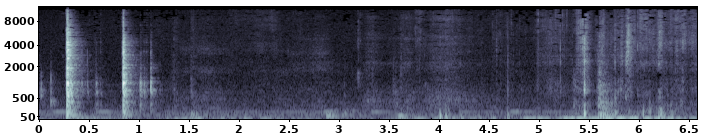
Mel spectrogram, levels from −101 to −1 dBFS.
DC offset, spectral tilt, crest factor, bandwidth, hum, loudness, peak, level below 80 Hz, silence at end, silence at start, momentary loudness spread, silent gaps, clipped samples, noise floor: under 0.1%; -1 dB/octave; 28 dB; 12 kHz; none; -21 LUFS; 0 dBFS; -50 dBFS; 0.1 s; 0.25 s; 25 LU; none; under 0.1%; -55 dBFS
